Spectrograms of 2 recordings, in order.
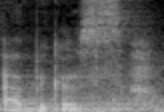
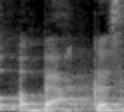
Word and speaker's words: abacus: What is एबेकस। First of ऑल इसको pronounce कैसे करना है। इसको प्रोनाउंस करना है आपने एबेकस, ABACUS, एबेकस। एबेकस, इसको अबैकस नहीं बोलना, इट्स अ एबेकस।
